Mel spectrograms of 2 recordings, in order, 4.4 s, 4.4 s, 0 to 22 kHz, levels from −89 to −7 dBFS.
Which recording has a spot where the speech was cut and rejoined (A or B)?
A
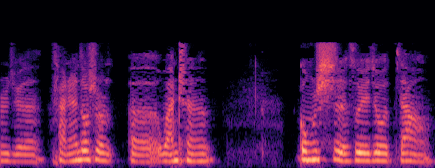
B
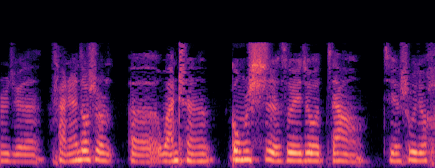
B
